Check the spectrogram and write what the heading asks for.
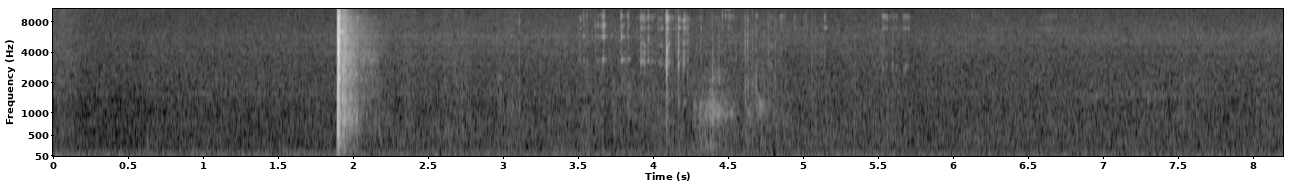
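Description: A single sharp crack about two seconds in: a hammer strikes an antler punch set on the platform of a large flint core, detaching the first long crested blade by indirect percussion. A few faint clicks of flint and tools being handled follow.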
